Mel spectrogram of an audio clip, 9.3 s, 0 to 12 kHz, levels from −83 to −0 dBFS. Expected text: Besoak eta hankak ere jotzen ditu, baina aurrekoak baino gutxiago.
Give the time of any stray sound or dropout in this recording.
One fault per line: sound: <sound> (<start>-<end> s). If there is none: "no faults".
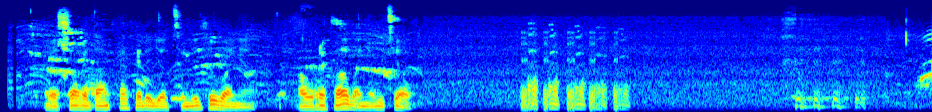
sound: laugh (5.2-6.3 s)
sound: laugh (7.6-8.7 s)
